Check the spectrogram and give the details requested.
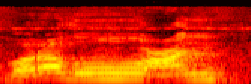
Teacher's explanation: इनमें से किसी भी हरफ को लंबा करेगा तो गलत हो जाएगा। सिर्फ वाओ पेश वाऊ को लंबा इसमें करेंगे क्योंकि ये वाओ मद्दा है। इसके अलावा वाओ और रॉ दोनों को लंबा करना गलत है।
